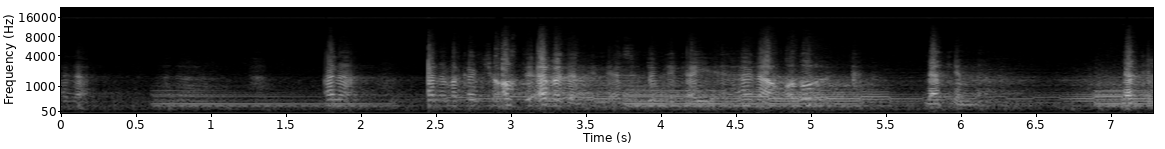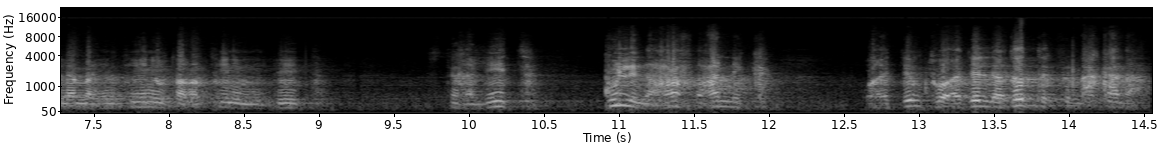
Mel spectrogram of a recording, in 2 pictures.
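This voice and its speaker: An actor playing a deranged, tormented man in an Egyptian film melodrama, speaking Egyptian Arabic haltingly and obsessively repeating his words. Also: fairly high pitch, expressive, over music, close to an everyday voice. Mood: pleading confession. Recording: echoey hall with long reverb.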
